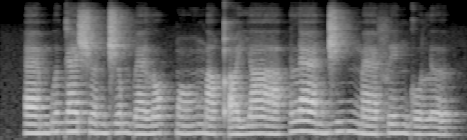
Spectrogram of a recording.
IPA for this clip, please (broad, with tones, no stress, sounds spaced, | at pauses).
æ˨ m b ə˦ ɡ æ˦ ʃ ə˨ n d͡ʒ ə˦ m b æ˨ l ɔ˦ k͡p ɔ̃˨˦ ŋ͡m a˨ qʼ e˨ j a˦˨ | l æ˦˨ n d͡ʒ i˦ ŋ͡m æ˨ f e˦ ŋ ɡ o˨ l ə˨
